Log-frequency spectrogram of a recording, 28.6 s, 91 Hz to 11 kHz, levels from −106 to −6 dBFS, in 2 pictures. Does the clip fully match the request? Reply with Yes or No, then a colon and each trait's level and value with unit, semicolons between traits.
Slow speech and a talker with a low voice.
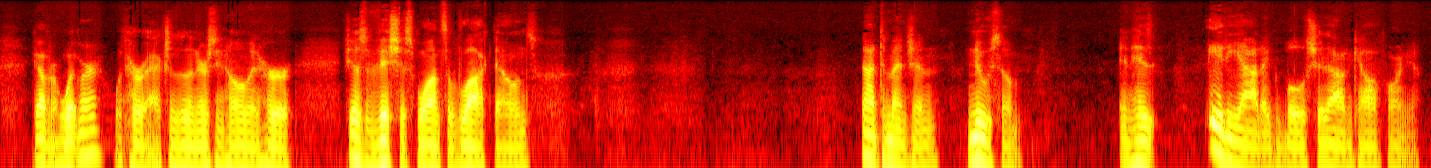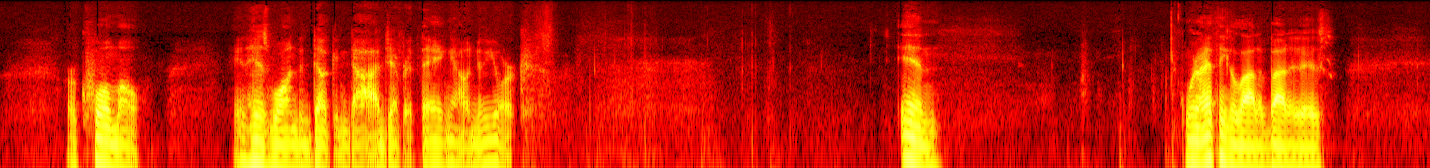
Yes: slow, 105 wpm; very low, 90 Hz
